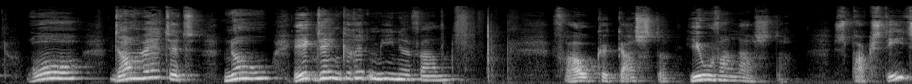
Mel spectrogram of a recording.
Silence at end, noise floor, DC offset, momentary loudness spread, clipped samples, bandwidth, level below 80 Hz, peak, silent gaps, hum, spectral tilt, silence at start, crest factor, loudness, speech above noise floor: 0 s; -42 dBFS; under 0.1%; 14 LU; under 0.1%; 16.5 kHz; -56 dBFS; 0 dBFS; none; none; -4.5 dB/octave; 0.25 s; 18 dB; -18 LUFS; 24 dB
